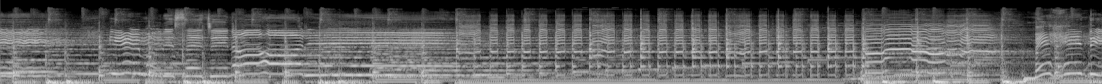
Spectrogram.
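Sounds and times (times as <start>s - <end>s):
sustained bass notes: 0.0s - 11.0s
quick percussion beat: 3.2s - 11.0s
wind instrument melody: 4.2s - 10.8s.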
